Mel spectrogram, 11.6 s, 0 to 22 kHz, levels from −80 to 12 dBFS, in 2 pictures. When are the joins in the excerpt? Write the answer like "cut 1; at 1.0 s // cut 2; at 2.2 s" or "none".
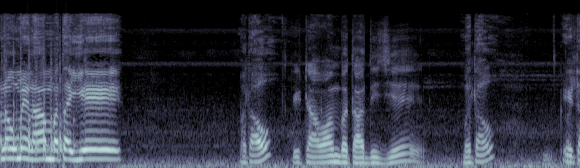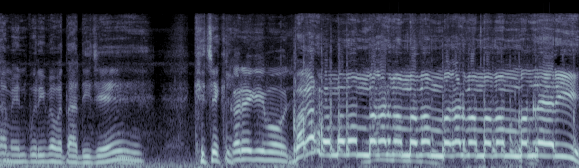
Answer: cut 1; at 8.0 s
